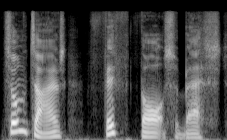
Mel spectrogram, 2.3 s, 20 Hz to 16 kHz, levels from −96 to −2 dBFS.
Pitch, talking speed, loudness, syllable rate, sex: 135 Hz, 130 wpm, -20 LUFS, 4.8 syllables/s, male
